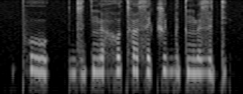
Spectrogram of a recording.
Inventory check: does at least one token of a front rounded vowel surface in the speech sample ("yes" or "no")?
yes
